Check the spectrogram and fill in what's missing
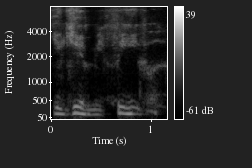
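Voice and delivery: low, soft seductive crooning; sultry auntie voice. Retold or imitated. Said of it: "she sound like... like an auntie".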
